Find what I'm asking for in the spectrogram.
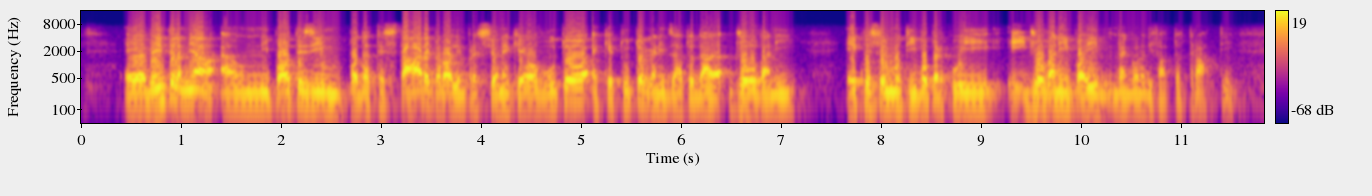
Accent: Pisa, Tuscany, Italy; moved away as an adult; also born or lived in Barcelona; now in Germany; ho 33 anni, sono toscano di Pisa e da 4 anni vivo all'estero. Ho fatto un periodo di studio a Barcellona in Spagna e poi gli ultimi 2 anni e mezzo li ho passati in Germania

